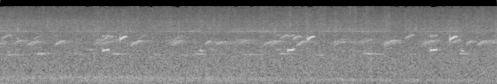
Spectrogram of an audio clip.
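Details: Rainy Puerto Rico night with a coqui calling: three crisp two-part co-qui phrases, each a low note and then an upswept whistled note, spaced about two seconds apart above a background frog chorus and falling rain.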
